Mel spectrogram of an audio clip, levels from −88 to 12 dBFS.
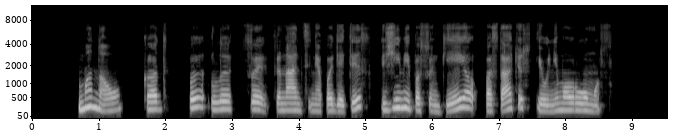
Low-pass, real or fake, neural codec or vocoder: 7.2 kHz; real; none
